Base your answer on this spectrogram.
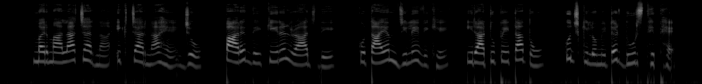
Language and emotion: Punjabi, neutral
